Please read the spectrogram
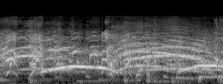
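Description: Laughter and high voices from a small group, with long swooping rises and falls in pitch, several voices overlapping.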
